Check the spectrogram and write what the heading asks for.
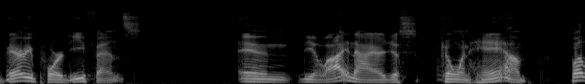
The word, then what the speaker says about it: Illini: me hey watch the number five illinois fighting illini all right that's how you say it versus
